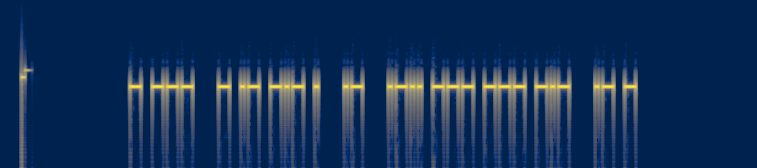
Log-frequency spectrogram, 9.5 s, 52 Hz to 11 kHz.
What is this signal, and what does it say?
Morse code, heard as a keyed tone, about 26 wpm, 700 Hz. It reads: TO TAKE A LOOK AT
